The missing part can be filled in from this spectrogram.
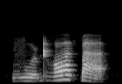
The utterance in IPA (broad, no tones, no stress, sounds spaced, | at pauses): v u ɖʱ ɔ ɐ̯ k͡p a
